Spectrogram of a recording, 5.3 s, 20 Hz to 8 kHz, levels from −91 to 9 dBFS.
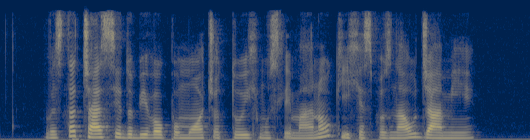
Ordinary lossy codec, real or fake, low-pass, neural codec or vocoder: AAC, 48 kbps; real; 7.2 kHz; none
